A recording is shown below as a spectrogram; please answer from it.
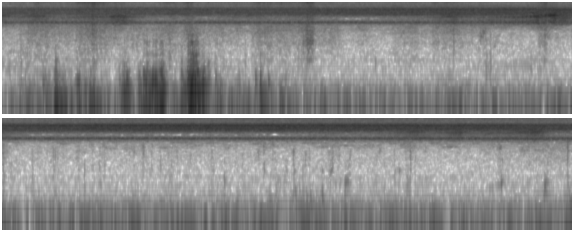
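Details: Cicadas in hot, remote countryside at Brisón, Dominican Republic, near coffee plantations: a continuous high, steady buzz runs throughout, with footsteps and rustling in the first seconds.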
